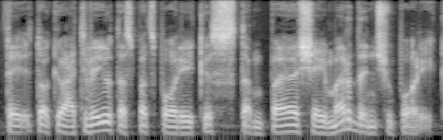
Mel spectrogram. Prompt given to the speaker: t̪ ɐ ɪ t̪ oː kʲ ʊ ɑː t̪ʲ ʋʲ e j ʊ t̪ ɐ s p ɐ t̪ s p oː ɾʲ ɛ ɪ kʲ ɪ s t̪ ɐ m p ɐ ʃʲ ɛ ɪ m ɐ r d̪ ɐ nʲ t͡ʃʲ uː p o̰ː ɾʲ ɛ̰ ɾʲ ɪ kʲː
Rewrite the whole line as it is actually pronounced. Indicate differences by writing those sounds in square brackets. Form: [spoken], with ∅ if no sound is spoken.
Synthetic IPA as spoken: t̪ ɐ ɪ t̪ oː kʲ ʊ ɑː t̪ʲ ʋʲ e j ʊ t̪ ɐ s p ɐ t̪ s p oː ɾʲ ɛ ɪ kʲ ɪ s t̪ ɐ m p ɐ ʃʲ ɛ ɪ m ɐ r d̪ ɐ nʲ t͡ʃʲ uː p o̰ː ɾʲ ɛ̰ [∅] ɪ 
